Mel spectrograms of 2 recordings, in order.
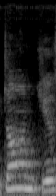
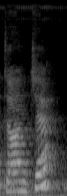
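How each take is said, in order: First: DON'T YOU in two complete words; "you" with its full oo vowel; full form. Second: DON'T YOU run into DON'T YA; "ya" with a weak uh, joined to don't; reduced form. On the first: Teacher citing the long form for learners, DON'T YOU in full. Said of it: "en vez de decir". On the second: Teacher showing how it sounds, DON'T YA linked. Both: Shown as a demonstration.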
